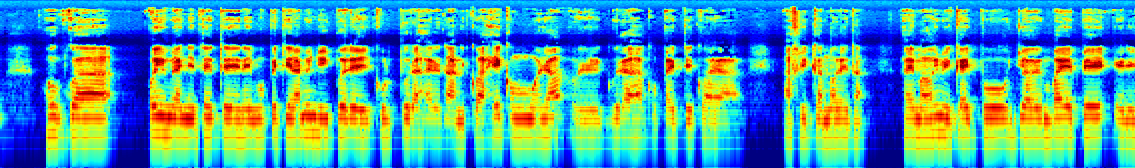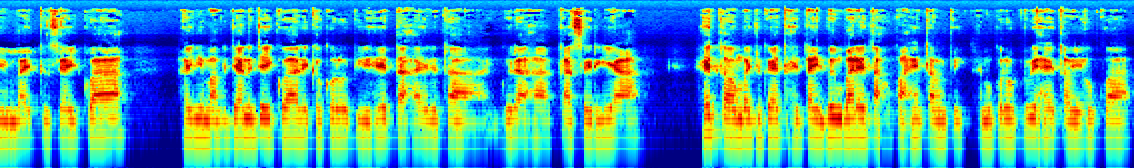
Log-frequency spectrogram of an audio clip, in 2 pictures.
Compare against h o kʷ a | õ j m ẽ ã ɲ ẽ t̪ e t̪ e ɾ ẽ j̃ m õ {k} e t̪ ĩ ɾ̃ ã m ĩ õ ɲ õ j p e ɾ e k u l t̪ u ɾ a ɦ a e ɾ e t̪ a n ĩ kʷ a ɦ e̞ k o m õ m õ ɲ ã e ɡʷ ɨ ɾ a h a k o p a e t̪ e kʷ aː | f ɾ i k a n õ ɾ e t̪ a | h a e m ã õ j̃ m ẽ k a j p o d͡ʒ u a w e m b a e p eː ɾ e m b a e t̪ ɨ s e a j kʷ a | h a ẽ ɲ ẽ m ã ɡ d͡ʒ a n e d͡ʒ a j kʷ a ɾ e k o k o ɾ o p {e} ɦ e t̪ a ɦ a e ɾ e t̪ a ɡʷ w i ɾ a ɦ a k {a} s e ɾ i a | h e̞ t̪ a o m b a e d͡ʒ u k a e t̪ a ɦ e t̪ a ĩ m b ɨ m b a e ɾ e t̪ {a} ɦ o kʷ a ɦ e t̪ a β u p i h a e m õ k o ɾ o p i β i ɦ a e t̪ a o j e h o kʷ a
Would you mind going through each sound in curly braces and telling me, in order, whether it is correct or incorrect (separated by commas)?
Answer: incorrect, incorrect, correct, correct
